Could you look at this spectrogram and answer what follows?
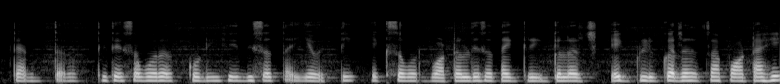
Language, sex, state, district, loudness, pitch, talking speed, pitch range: Marathi, female, Maharashtra, Dhule, -18 LUFS, 170 Hz, 155 wpm, 165-175 Hz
